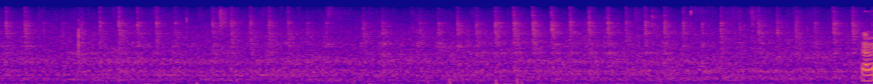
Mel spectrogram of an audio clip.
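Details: Rattling rail carriage rumble with rhythmic clicks and faint speech, no animal sound.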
